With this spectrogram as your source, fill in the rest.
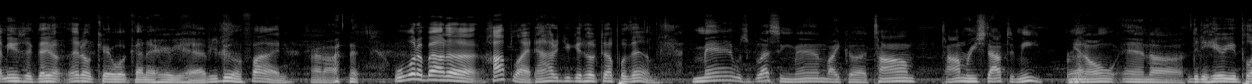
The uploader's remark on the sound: recorded June 6, 2017 at Independent Bar & Kitchen, Dallas, Texas.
